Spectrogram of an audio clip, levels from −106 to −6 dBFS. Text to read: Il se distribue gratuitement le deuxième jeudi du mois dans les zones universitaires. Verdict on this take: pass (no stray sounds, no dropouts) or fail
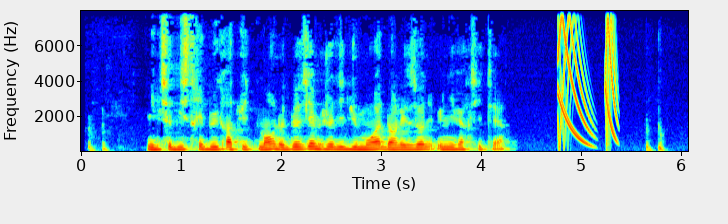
fail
